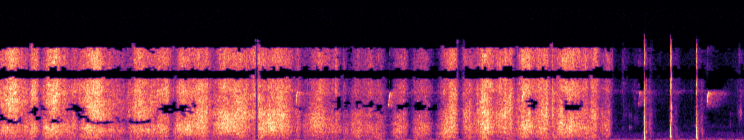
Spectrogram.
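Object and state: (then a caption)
Woven rug backing being scrubbed. A small handheld brush with a brown back scrubs in circles over the back side of a small wet, soapy woven rug lying on pavement. It makes a steady, hissing, wet scrubbing sound for about six seconds, with a faint high-pitched whine running underneath. The scrubbing then stops, and three sharp, brief taps ring out in the quieter ending.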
